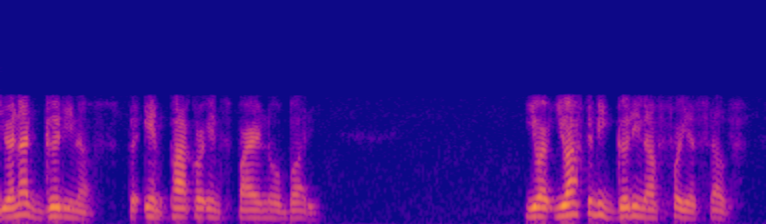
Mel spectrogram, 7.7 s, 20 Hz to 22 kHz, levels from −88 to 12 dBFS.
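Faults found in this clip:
Buzzy, gravelly roughness on the speech for the full clip, with a boxy, narrow tone. Band limited to roughly 150 Hz to 3.5 kHz, nothing above. Probable component: GSM full-rate codec on the call leg, which fits a 13 kbps stream. Mechanism: vocal-tract model excited by a sparse, regularly spaced pulse train, keeping only a fraction of the excitation samples. That coarse excitation gives the plainly audible rasp.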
